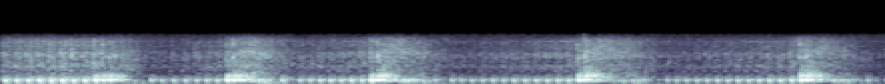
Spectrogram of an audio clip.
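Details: KTM SXC electric start: repeated fast, chattering cranking bursts that surge and die about every second and a half. Bad, slipping starter clutch.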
